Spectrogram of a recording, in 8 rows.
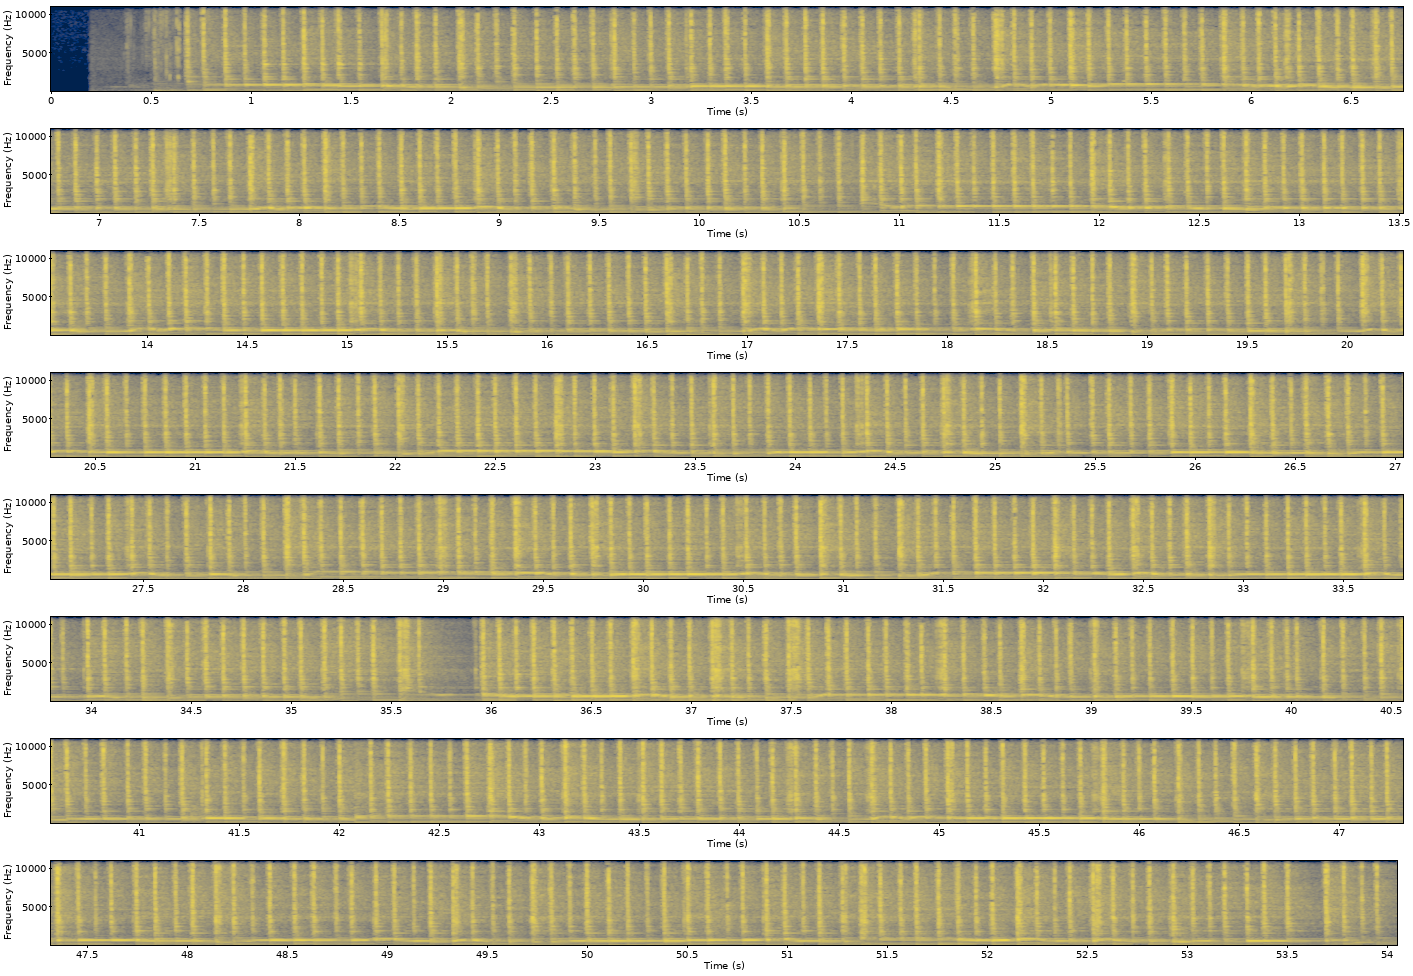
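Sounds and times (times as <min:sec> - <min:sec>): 
mouth bow: 0:00.3 - 0:54.0.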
